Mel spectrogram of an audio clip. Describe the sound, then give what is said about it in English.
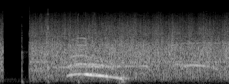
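After a brief pause, an audience breaks into steady, even applause that holds at a strong level, with a voice briefly rising above the clapping. “So, congratulations, Les Deuce, for still having the best name. Everybody give him a hand.”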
